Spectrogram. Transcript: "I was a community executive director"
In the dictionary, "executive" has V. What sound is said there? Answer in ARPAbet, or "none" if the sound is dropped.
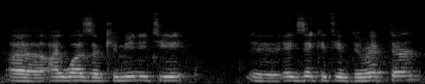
V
